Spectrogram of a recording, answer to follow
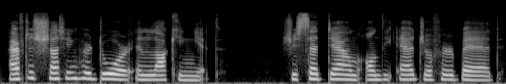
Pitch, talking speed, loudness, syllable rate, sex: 230 Hz, 190 wpm, -17 LUFS, 4.7 syllables/s, female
